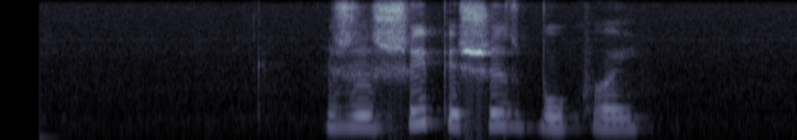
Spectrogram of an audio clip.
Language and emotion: Russian, neutral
